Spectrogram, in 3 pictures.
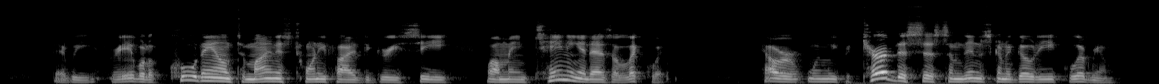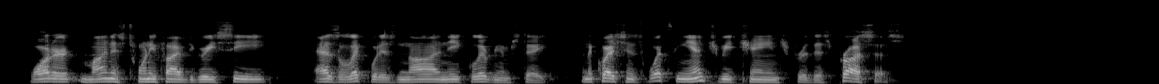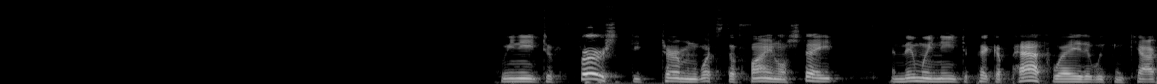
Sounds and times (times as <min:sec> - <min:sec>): Speech: 0:00.6 - 0:06.8, 0:07.6 - 0:11.2, 0:11.9 - 0:20.7, 0:28.2 - 0:34.7.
